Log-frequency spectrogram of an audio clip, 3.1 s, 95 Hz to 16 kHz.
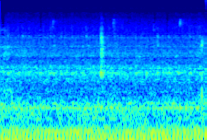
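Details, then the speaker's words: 1999 Ford Explorer 4.0L SOHC, not yet warmed up: an uneven, lumpy idle with pulses wandering around three a second. Running lean, bank 2 fuel trim about 23.7%; a vacuum leak is suspected. "but you can tell it's running real bad that's a lean condition right there"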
